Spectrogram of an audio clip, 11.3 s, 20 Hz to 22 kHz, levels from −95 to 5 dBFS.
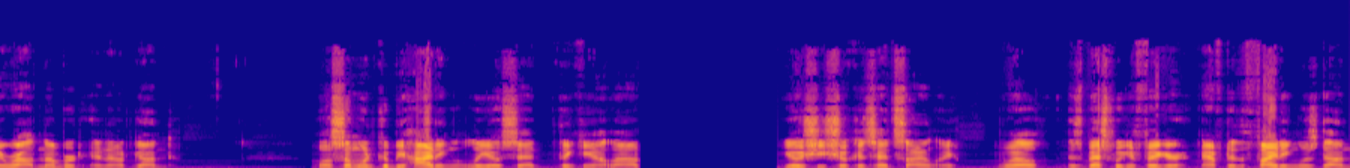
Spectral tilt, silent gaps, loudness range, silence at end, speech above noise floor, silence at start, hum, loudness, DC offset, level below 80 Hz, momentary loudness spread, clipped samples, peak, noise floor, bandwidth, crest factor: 0 dB/octave; none; 6 LU; 0 s; over 67 dB; 0 s; none; -21 LUFS; under 0.1%; -54 dBFS; 16 LU; under 0.1%; -2 dBFS; under -90 dBFS; 16.5 kHz; 22 dB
